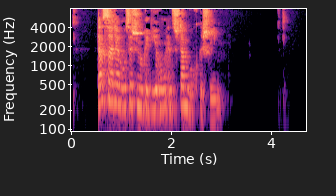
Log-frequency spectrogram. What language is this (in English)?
German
